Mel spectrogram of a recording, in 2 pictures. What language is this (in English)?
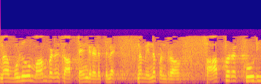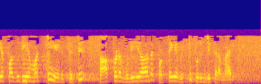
Tamil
